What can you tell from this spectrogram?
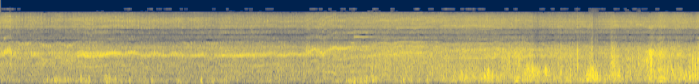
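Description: Small robot rover's drive motor and gears whining at a steady high pitch as it drives away over grass, dropping out after about three seconds. After that, irregular rustling and crackling noise.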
